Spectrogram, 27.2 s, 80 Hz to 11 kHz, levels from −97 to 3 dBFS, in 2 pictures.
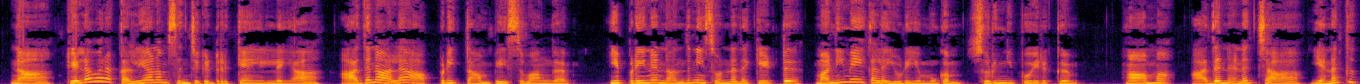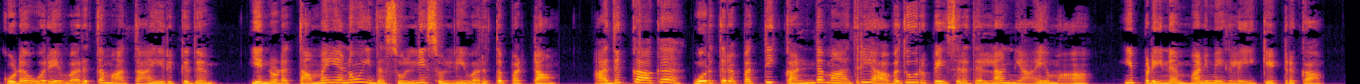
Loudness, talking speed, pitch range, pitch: -18 LUFS, 95 wpm, 195-275 Hz, 230 Hz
